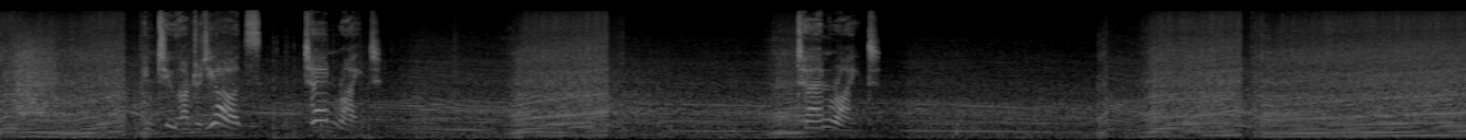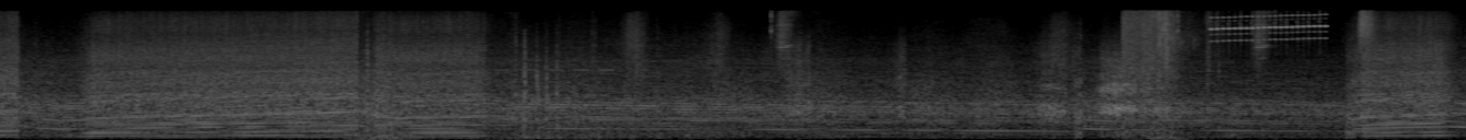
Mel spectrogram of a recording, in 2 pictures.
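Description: A car engine revs and roars as it speeds up through the gears.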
